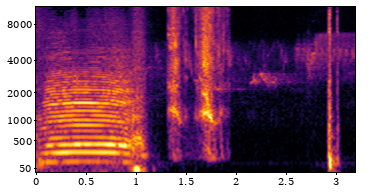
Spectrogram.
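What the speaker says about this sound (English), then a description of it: "Buy the cow." A cow moos in the Super Auto Pets video game, one sustained low moo followed by a few short crunchy game effects and a bright chime, with no talking.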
